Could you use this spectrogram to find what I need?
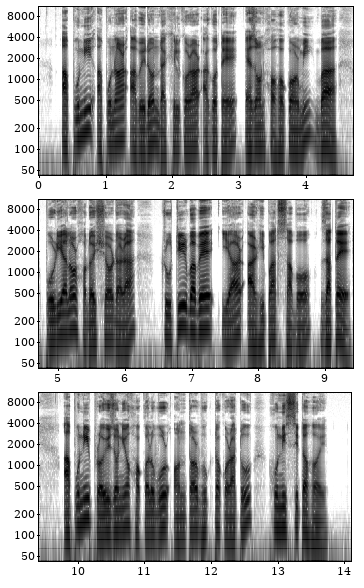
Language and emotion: Assamese, neutral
